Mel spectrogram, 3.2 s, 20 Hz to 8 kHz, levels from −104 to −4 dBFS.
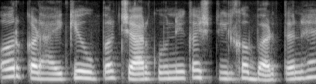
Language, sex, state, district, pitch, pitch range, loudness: Hindi, female, Chhattisgarh, Jashpur, 230 Hz, 205-245 Hz, -18 LUFS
